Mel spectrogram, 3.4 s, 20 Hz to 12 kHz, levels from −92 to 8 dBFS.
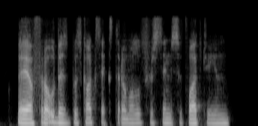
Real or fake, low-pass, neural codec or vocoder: fake; 7.2 kHz; codec, 16 kHz, 0.5 kbps, X-Codec, HuBERT features, trained on balanced general audio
